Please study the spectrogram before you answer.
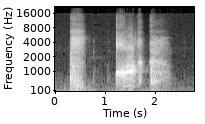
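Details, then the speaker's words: An adult imitates a hawking cough with three harsh, forceful, scraping throat-clearing bursts, described as typical of Spongia, a cough always better by warm drinks. "hush, that sound is typical of your spongia. And remember, for spongia, the cough is always better by warm drinks."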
